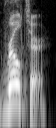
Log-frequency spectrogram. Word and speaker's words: Realtor: Yeah, it's not two syllables, it's like one. – Realtor.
